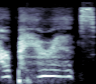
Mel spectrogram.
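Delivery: hushed whisper. Talking to a group about caring for family members: whispering. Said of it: "I'm gonna whisper that?".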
